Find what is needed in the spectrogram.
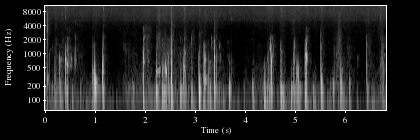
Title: Blackcurrant juice sloshing in my stomach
